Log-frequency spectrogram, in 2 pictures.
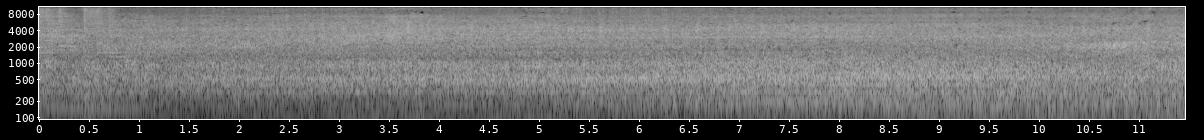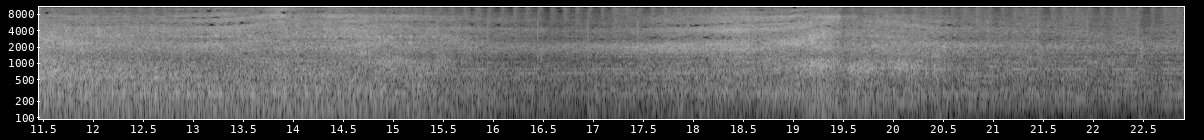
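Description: Small diesel shunting locomotive running past during shunting moves: its engine grows louder as it nears and passes beneath, then fades away.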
